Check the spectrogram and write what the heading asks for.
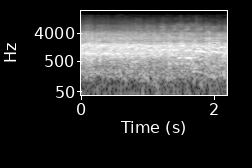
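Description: Studio audience laughing, a long, steady wave of laughter from many people at once.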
